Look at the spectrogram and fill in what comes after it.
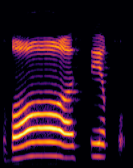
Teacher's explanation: قاف حرف قلقلہ میں سے ہے اس لیے ہم نے اس پہ قلقلہ کیا، غین کو موٹے حروف میں سے اس لیے اس کو ہم نے موٹا پڑھا۔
